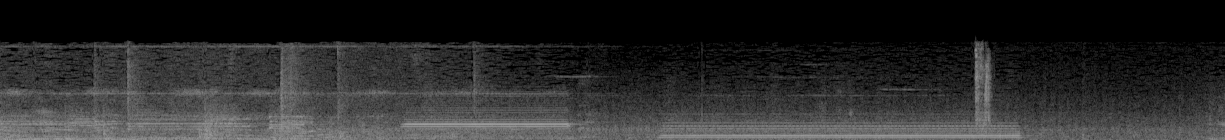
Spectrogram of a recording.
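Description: Car horns honking in street traffic: a short high honk about two seconds in, then a longer, lower horn held for nearly two seconds, over background music.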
